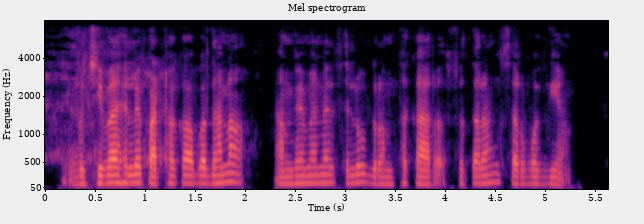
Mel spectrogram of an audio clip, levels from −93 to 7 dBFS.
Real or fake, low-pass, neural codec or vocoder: fake; 7.2 kHz; codec, 16 kHz, 4.8 kbps, FACodec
